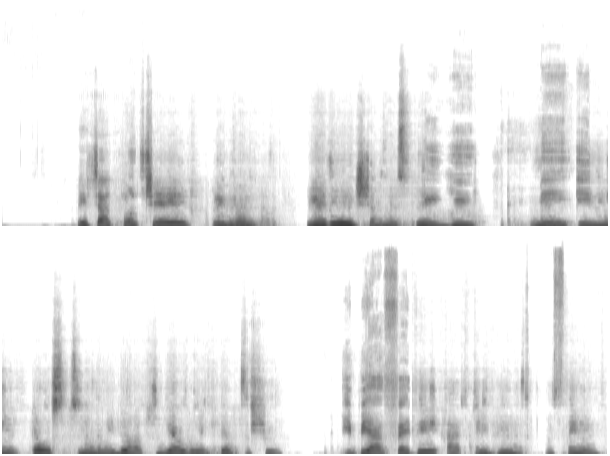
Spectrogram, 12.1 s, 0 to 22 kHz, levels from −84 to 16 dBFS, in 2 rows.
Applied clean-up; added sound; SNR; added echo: neural mask model DeepFilterNet 3.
